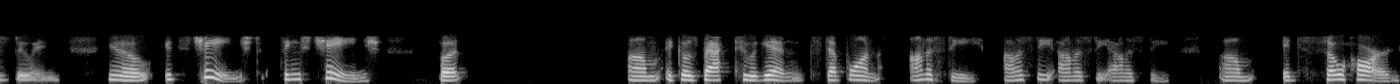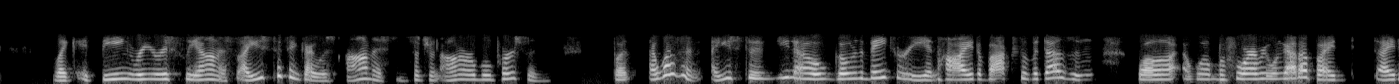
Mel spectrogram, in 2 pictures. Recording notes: from the 100 Pounders Phone Meeting, 8/16/23.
